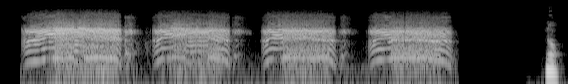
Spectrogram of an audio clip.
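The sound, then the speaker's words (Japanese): A newborn baby, bitten on its hands and cheeks by rats, cries in four long, loud wails, each separated by a brief gasping pause, followed by a moment of silence and a short sharp sound at the end. “かわいそうに生まれたばかりの赤ん坊もネズミに手やほっぺを噛まれていたのでありました。”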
